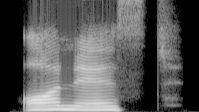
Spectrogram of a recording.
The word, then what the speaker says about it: honest: Other than these vowels, जो कि है एक साइलेंट एच। जैसे कि हमें एग्जाम्पल दिया गया है एन ऑनेस्ट मैन और एन आर, राइट।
